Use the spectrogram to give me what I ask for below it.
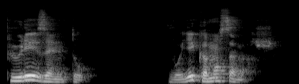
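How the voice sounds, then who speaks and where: Patiently guiding a language lesson, this teacher repeats words and restarts phrases while explaining with written examples. The middling voice is expressive and darkish in tone, moving at a normal speed, and the room adds a clear echo to the recording.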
